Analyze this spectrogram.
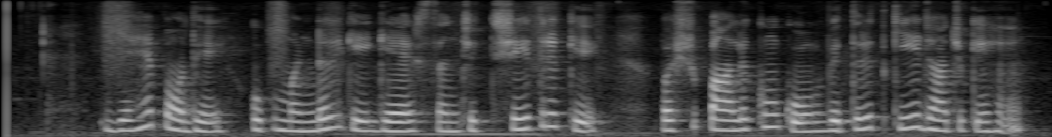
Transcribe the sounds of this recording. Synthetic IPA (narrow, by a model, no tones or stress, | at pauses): jɛɦpɔːd̪ʱeʊpmə̃ɳɖəlkeɡɛːɾsɐ̃ɲt͡ʃɪt̪kʃeːt̪ɾəkepɐʃupaːləkõkoʋɪt̪ɾɪt̪kijed͡ʒaːt͡ʃʊkeɦɛ̃ː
